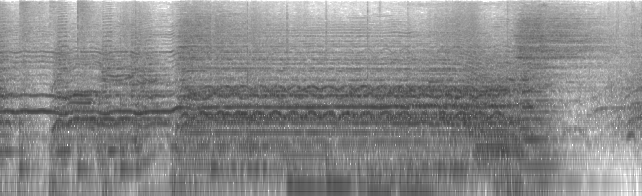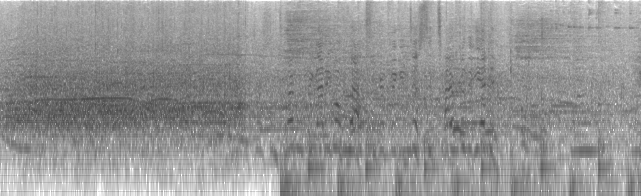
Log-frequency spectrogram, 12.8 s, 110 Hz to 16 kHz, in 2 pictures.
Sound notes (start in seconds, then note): 4.7 audience cheering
